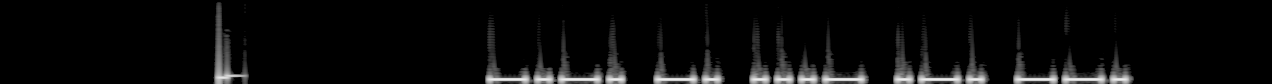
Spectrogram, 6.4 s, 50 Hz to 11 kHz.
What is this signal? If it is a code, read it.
Morse code, heard as a keyed tone, about 20 wpm, 700 Hz. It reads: CNVRG
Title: Code Groups - 5 Letters - 20wpm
